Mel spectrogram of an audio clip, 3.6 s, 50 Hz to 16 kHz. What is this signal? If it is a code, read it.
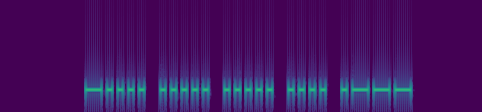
Morse code, heard as a keyed tone, about 29 wpm, 700 Hz. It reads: 655HJ
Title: Five Challenging Letter-Number Combinations 30wpm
